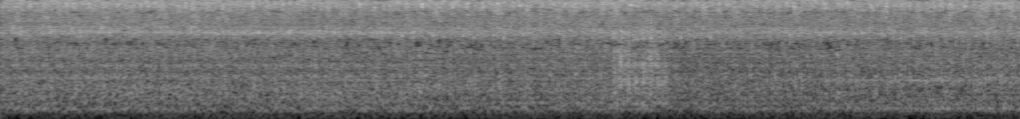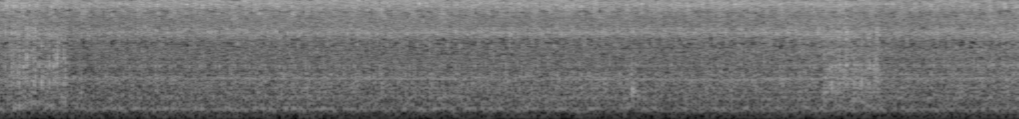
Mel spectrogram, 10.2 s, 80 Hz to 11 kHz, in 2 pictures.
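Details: Volvo S40/V40 1.8 122 hp, 2000: steady hissy rasp over a quiet idle with faint swells every few seconds; rasping noise at idle, source not pinned down.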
